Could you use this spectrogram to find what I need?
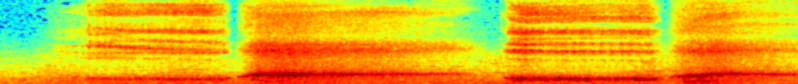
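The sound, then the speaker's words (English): Heavy wheezing breath, slow and rhythmic, with rasping inhales and exhales that swell and fade in a few cycles, loud and with no talk. “I'm wheezing.”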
